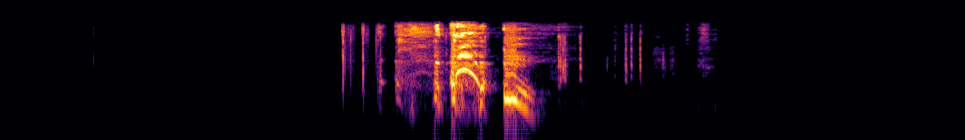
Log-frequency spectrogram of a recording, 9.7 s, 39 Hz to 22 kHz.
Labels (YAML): expert_labels:
- quality: good
  cough_type: dry
  dyspnea: false
  wheezing: false
  stridor: false
  choking: false
  congestion: false
  nothing: true
  diagnosis: healthy cough
  severity: pseudocough/healthy cough
age: 23
gender: male
respiratory_condition: false
fever_muscle_pain: false
status: healthy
